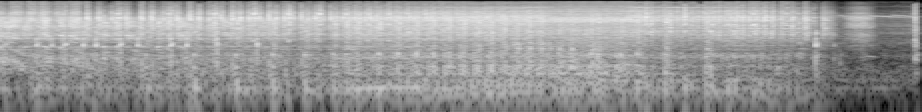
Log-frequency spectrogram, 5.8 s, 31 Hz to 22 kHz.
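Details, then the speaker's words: 1974 MGB GT, sat unused 29 years, running after firing order corrected to 1-3-4-2: lumpy uneven stumbling idle with hissy top end, then dies; owner suspects one cylinder down on compression, seems fuel-starved, petrol leaking. "now we did have to fire and order right one three four two it does sound like it's down a compression on a cylinder"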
